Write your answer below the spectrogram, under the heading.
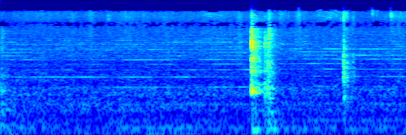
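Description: Stainless-steel pressure cooker lid being worked off the pot and set down on a counter: a metal clank with a short ring about three seconds in, then a lighter knock about a second later, over a steady low hum.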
